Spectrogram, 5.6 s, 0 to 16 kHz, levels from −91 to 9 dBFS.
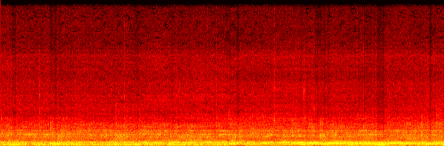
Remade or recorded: remade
